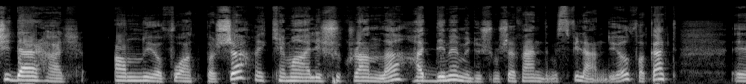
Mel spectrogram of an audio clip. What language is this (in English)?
Turkish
